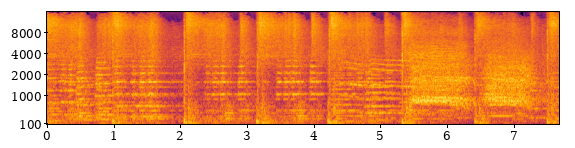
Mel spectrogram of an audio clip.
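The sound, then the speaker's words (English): A large crowd of flag-waving children cheers and chants in loud, rhythmic bursts roughly once a second, their high voices swelling into a sustained shout near the end, at a welcome ceremony for President Trump in Beijing amid a military parade. “Trump shook hands with his Chinese counterpart Xi Jinping amid a military parade and was surrounded by crowds of flag-waving children.”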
